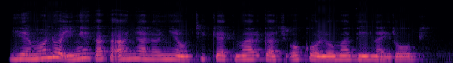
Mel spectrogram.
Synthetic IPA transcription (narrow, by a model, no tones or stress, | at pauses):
jɛmɔndɔiŋekaka̰ʔaɲalɔɲɛotʰikɛtmarɡat͡ʃokolomad̪ɪnaɪɾobi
